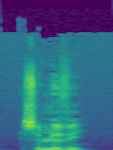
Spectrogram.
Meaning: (verb) 1. to raise, lift 2. to rise, stand up 3. to rise, come up 4. to get up (out of bed) 5. to clear, lift; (noun) the act of getting up in the morning
- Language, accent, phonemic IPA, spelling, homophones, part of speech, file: French, France, /lə.ve/, lever, levai / levé / levée / levées / levés / levez, verb / noun, Fr-lever.ogg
